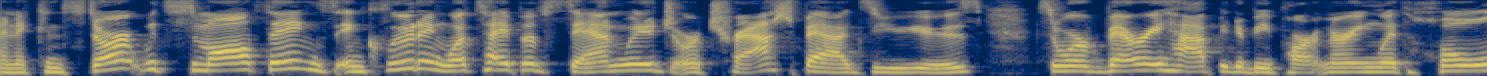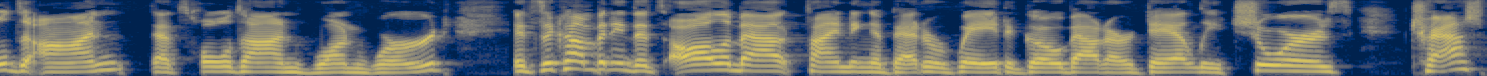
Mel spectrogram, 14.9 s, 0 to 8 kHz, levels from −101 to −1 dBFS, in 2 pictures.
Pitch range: 185-235 Hz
